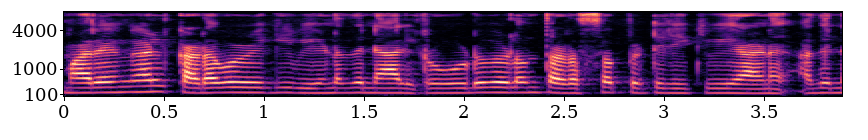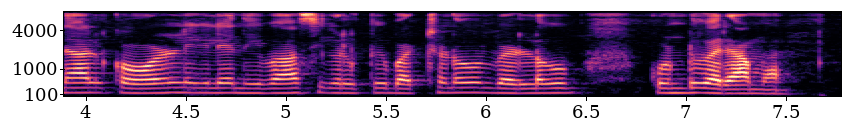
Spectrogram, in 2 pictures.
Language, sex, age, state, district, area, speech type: Malayalam, female, 60+, Kerala, Wayanad, rural, read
